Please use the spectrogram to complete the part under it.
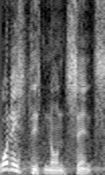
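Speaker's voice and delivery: put-on mock London Cockney accent. Playing along with others doing cockney accents, the speaker talks in a cockney accent. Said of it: "pissing off a lot of British people".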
